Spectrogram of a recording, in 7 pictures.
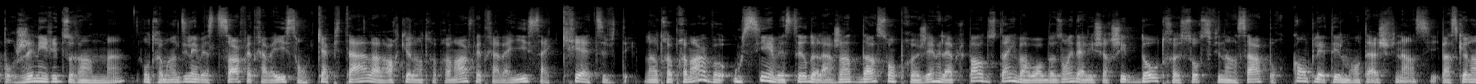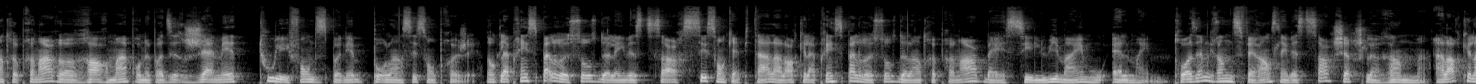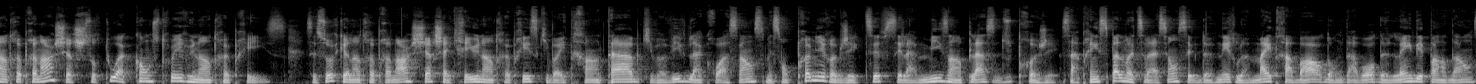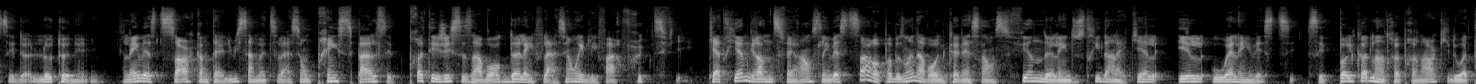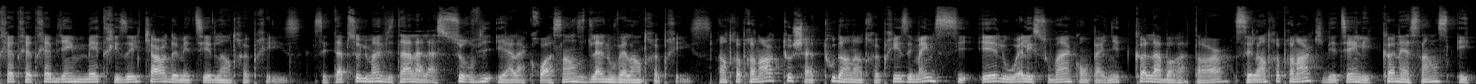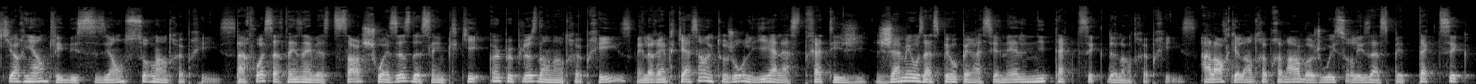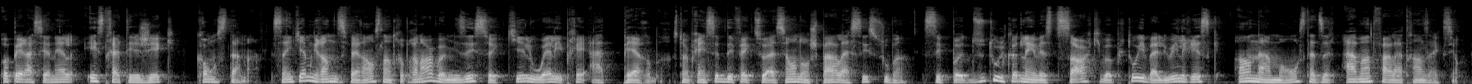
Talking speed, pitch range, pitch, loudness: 195 wpm, 100-130 Hz, 110 Hz, -19 LUFS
